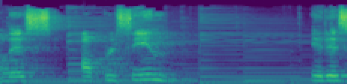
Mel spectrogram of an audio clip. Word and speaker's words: appelsin: is an Orange in Norway we call this appelsin It is spelled a p p e l s i n try apelsin this is a pair in Norwegian a peir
